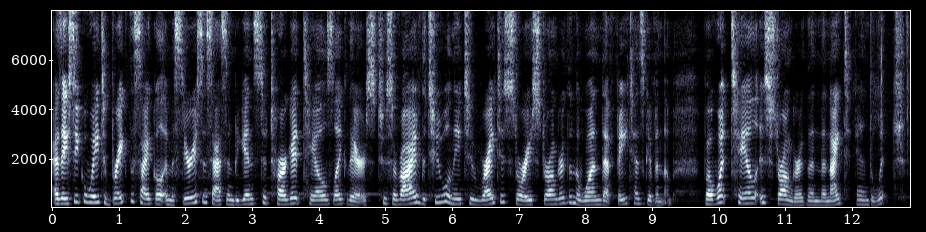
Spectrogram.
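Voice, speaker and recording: The recording is very clean with a silent background, and a woman with an ordinary speaking voice talks at medium pitch and a moderate pace with lively intonation. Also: hardly any pauses. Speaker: book vlogger. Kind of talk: casual talk to camera, unboxing video.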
